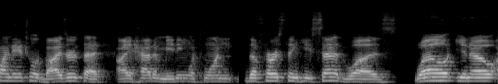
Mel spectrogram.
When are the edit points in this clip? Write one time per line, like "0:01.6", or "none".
0:01.1
0:02.3
0:04.0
